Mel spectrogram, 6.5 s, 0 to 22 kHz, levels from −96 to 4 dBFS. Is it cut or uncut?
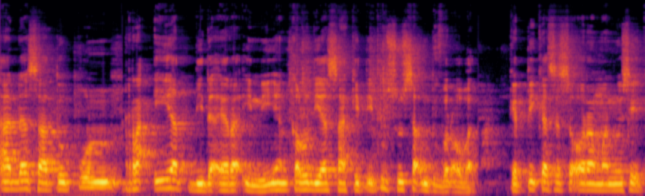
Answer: cut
